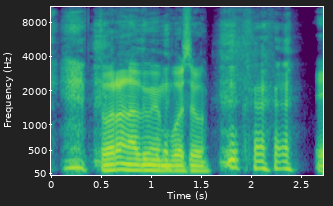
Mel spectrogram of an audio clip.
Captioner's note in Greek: γέλια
